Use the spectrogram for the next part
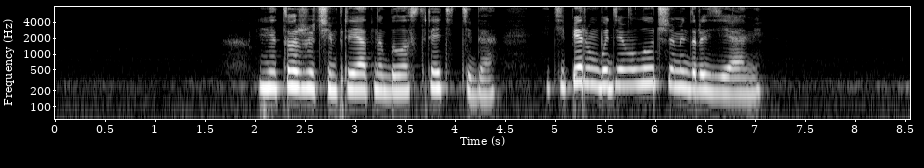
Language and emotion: Russian, positive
